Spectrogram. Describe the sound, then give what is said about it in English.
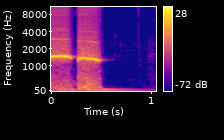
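A person whistles two short, clear notes, the second sliding slightly lower, then the sound fades away into quiet. No one talks. “it's not something you walk away and you're like, I'm going to whistle that tune.”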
